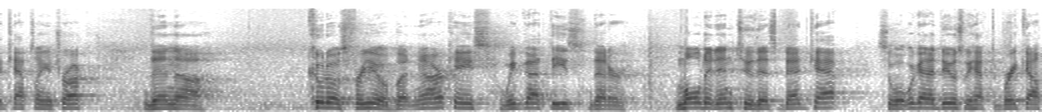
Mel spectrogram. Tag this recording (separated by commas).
Speech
